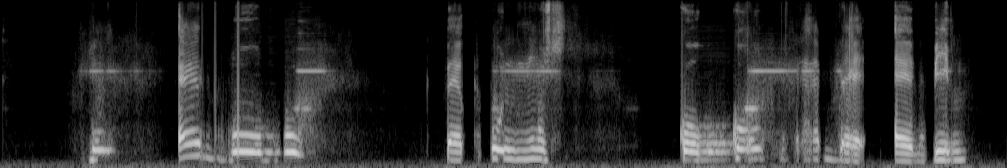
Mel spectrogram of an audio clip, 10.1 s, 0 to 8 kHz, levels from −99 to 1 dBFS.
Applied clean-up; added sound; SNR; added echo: neural diffusion model UNIVERSE++.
